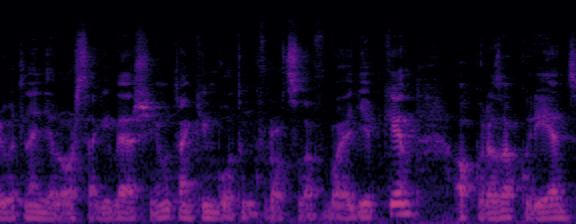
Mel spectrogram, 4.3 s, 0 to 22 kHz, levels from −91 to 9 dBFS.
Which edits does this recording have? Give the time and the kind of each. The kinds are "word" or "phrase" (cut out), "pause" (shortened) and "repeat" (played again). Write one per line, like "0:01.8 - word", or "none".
none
